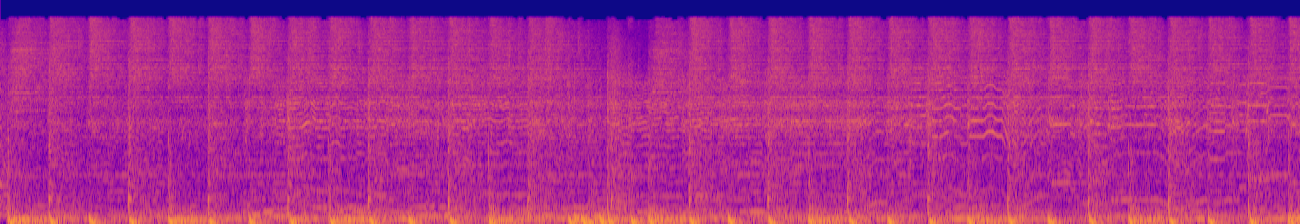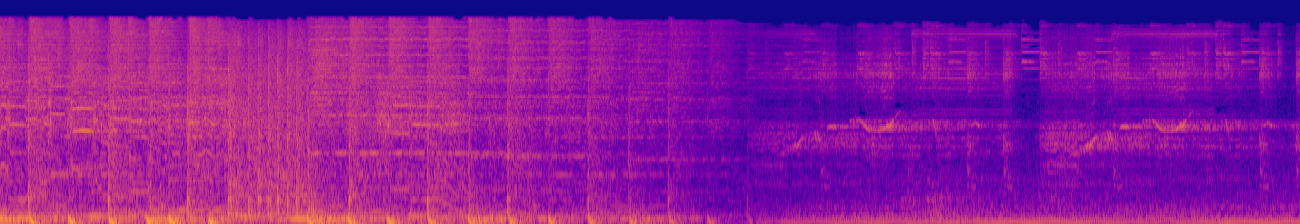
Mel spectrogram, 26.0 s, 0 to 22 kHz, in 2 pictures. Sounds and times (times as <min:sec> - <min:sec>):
Music: 0:00.0 - 0:26.0.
